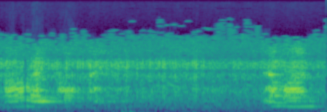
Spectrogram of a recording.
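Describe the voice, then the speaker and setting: A man's voice: fairly low pitch, fairly even intonation, slow pace. An actor playing a practical, protective spaceship crewman, terse and commanding, in vintage radio drama style. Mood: brisk, concerned. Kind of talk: 1950s radio drama acting. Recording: muffled old radio recording, loud noise.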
